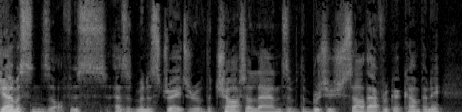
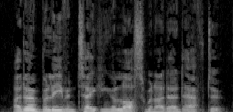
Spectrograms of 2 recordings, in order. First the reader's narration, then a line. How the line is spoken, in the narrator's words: Ralph laughed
